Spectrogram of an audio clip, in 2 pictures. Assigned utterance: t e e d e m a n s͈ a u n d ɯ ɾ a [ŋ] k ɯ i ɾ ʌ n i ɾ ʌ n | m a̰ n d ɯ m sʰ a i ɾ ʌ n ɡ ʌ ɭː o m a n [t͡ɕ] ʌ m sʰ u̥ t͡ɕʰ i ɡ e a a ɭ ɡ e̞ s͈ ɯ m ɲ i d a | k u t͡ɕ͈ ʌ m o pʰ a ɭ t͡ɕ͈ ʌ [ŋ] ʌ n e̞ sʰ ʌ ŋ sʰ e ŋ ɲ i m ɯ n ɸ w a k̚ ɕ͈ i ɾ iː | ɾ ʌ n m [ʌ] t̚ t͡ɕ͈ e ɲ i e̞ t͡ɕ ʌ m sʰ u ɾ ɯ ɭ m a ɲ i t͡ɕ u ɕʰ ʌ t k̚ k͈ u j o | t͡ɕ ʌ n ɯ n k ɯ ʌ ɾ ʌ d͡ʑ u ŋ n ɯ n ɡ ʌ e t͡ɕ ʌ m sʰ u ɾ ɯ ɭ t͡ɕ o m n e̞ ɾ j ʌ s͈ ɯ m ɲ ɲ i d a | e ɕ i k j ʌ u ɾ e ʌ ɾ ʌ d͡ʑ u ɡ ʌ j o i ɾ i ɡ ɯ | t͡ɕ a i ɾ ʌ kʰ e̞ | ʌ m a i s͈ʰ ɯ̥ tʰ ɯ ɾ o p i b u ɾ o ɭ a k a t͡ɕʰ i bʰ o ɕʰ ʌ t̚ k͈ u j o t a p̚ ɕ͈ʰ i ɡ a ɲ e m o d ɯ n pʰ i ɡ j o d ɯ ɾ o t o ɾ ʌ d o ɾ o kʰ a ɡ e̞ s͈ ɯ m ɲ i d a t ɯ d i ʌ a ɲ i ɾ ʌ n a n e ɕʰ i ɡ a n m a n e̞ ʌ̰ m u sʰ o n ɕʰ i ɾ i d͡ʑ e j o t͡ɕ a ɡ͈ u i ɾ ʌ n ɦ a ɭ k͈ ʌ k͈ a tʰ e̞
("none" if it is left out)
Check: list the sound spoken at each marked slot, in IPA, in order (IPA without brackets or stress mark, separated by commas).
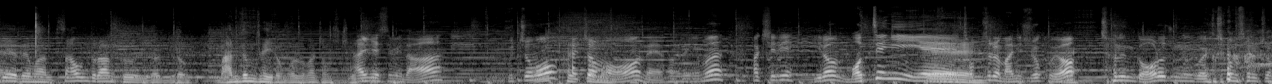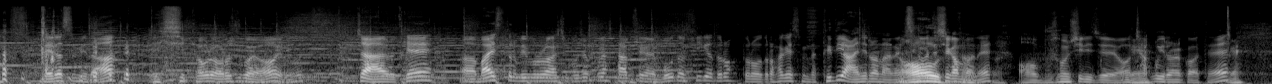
ŋ, t͡ɕ, m, ʌ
